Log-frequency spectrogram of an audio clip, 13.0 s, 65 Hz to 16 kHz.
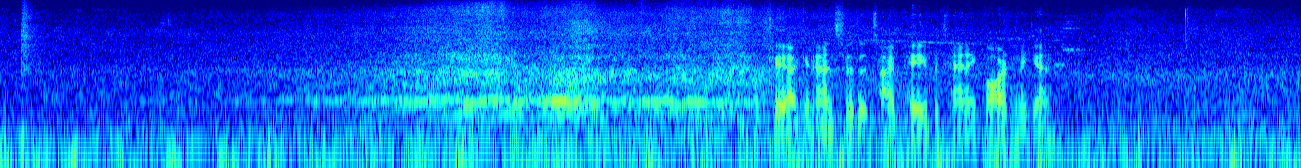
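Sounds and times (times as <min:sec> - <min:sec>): traffic rushing past: 0:00.0 - 0:13.0
vehicle engine hum: 0:00.3 - 0:13.0.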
